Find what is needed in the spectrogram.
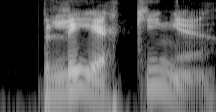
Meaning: Blekinge (a historical province in southeastern Sweden)
- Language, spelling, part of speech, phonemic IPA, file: Swedish, Blekinge, proper noun, /ˈbleːkɪŋɛ/, Sv-Blekinge.ogg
